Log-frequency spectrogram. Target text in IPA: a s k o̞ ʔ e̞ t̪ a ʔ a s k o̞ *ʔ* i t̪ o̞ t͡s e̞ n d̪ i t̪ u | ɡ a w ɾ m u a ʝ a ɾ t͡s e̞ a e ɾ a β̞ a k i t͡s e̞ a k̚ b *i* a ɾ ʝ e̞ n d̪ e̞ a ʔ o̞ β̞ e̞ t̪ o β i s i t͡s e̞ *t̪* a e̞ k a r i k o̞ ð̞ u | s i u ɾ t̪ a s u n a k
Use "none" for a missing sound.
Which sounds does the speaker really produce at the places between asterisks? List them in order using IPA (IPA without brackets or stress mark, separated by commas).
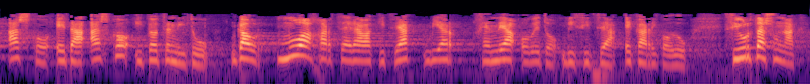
ʔ, i, none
